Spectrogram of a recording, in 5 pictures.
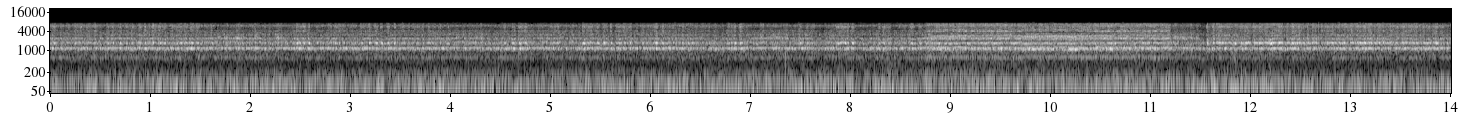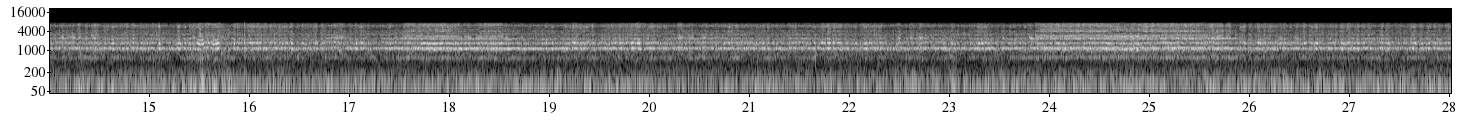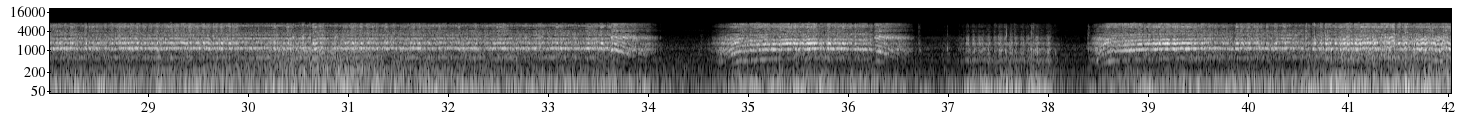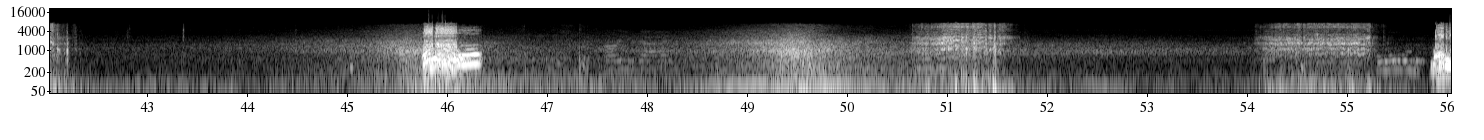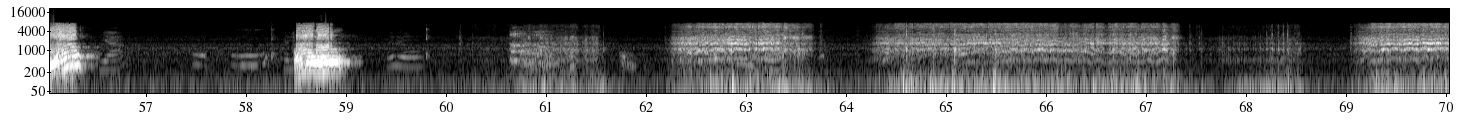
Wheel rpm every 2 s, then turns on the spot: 160, 160, 160, 160, 160, 160, 160, 160, 160, 160, 160, 160, 160, 160, 160, 160, 140, 90, 50, 100, 160, 40, 0, 0, 0, 50, 10, 50, 0, 0, 10, 70, 80, 80, 70.
36-38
